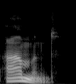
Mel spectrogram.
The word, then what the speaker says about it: almond: Almond. You don't pronounce the Almond. – L. It's almond.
